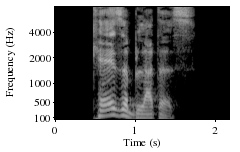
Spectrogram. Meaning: genitive of Käseblatt
- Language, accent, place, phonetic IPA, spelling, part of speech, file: German, Germany, Berlin, [ˈkɛːzəˌblatəs], Käseblattes, noun, De-Käseblattes.ogg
